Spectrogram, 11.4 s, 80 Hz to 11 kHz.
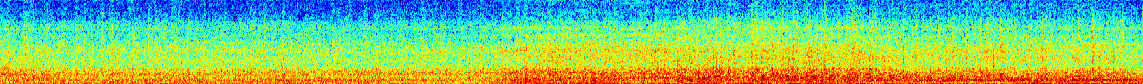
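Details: Old Lima Class 40 model locomotive in BR green on a replacement motorised chassis after the original front bogie failed; quiet, even motor hum with regular track clicks about four per second as it gathers speed, no pickup issues, low current draw, no stalls.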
